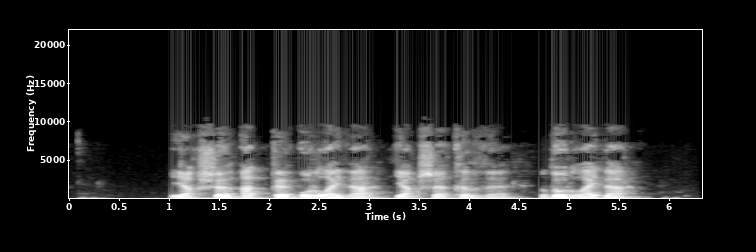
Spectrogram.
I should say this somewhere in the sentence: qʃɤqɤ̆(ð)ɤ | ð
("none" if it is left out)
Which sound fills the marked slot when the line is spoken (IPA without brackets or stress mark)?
ðː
